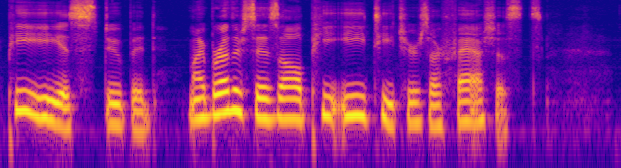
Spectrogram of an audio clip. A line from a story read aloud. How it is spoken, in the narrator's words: this thin, gangly girl, with a perpetual sneer, saying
